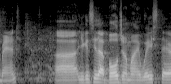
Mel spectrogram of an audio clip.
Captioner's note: laugh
